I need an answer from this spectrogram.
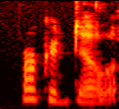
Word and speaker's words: Porcadillo: Porcadillo, right? She's like a porcupine armadillo. Okay, they all do like poses. They're always posing all the time. Right, Dio, okay. Porcadillo. Like Amarillo or Bernalillo.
